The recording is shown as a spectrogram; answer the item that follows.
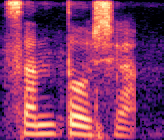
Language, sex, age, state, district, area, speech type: Kannada, female, 45-60, Karnataka, Bangalore Rural, rural, read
